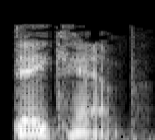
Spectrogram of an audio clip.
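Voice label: "day camp", American English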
